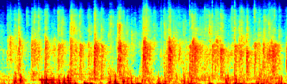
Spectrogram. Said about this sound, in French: Au nom de la municipalité de Saint-Paul-Lacoste, merci beaucoup. On peut vous applaudir encore.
